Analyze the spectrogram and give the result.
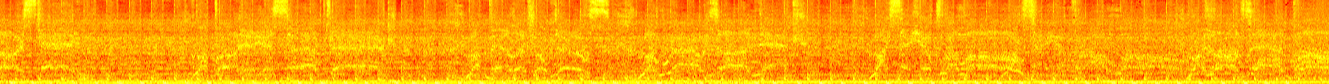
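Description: A loud, dense band song from an album plays throughout: thick distorted guitars over a deep droning bass, with steady pounding drum hits and no speech over it.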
